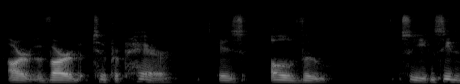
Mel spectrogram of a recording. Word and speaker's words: ullmhú: The word or verb to prepare is ulvu.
